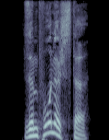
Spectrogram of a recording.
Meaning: inflection of symphonisch: 1. strong/mixed nominative/accusative feminine singular superlative degree 2. strong nominative/accusative plural superlative degree
- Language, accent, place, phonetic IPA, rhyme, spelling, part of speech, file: German, Germany, Berlin, [zʏmˈfoːnɪʃstə], -oːnɪʃstə, symphonischste, adjective, De-symphonischste.ogg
